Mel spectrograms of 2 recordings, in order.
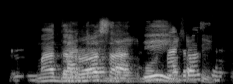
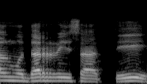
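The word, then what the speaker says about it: مدرستي: Ini dibacanya bagaimana tadi? Sekolah. Madrasati. Ya, jangan dibaca al-mudarrisati karena tidak cocok. Walaupun itu hurufnya sama.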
